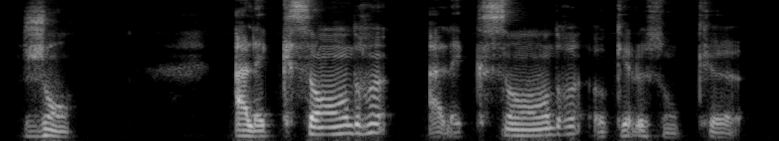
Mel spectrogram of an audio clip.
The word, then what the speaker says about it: Jean: Jean. Nous avons ici la nasale. Le A nasal en. Jean.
